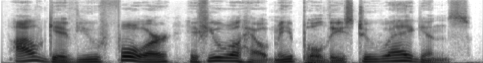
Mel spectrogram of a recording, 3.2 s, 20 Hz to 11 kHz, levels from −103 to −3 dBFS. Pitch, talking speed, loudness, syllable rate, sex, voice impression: 115 Hz, 240 wpm, -16 LUFS, 5.0 syllables/s, male, masculine, adult-like, tensed, slightly powerful, bright, soft, fluent, cool, intellectual, refreshing, sincere, calm, friendly, slightly reassuring, slightly unique, lively, kind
